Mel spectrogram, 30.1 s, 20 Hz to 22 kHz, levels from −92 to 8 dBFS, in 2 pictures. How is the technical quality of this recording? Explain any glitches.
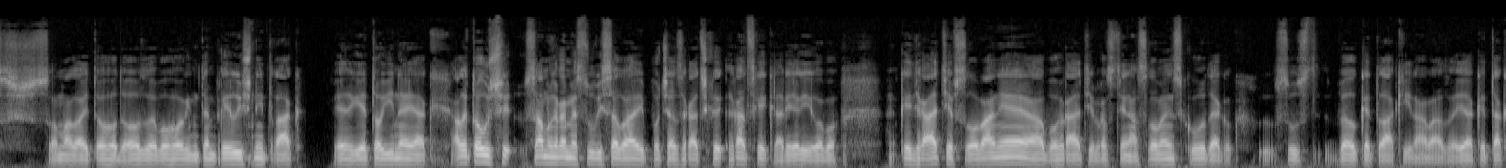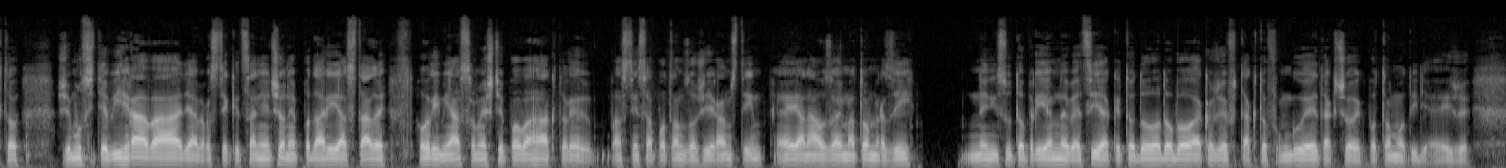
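No glitches or faults are audible.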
